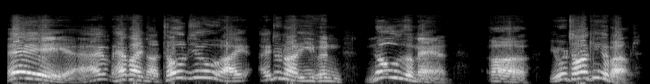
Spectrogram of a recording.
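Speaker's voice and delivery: loud, high, hammed-up indignation; angry reply. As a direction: lash out in a put-on angry voice. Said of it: "Peter turned to them and replied angrily".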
